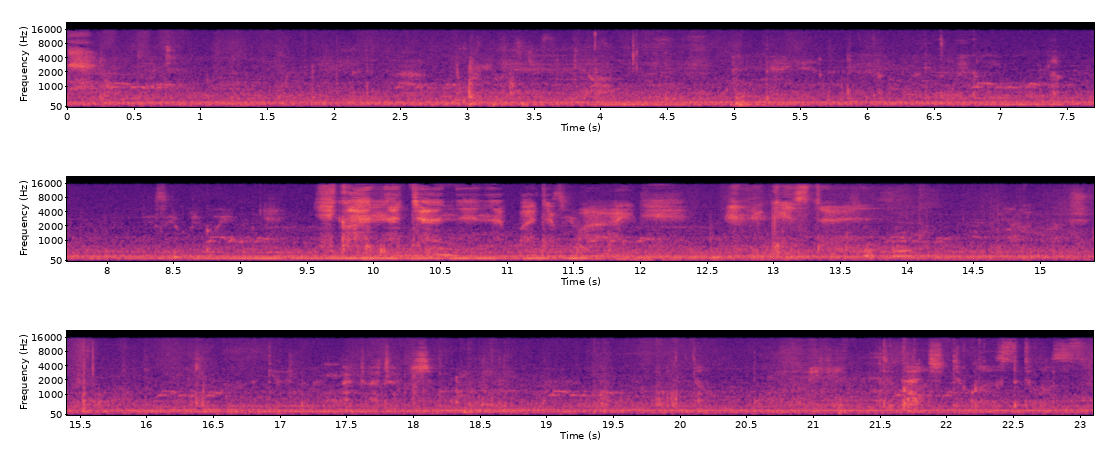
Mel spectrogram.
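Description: Young children talk quietly nearby.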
